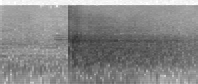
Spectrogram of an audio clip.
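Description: A curling stone strikes another stone, giving one sharp, hard clack followed by a bright ringing tail that slowly fades.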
